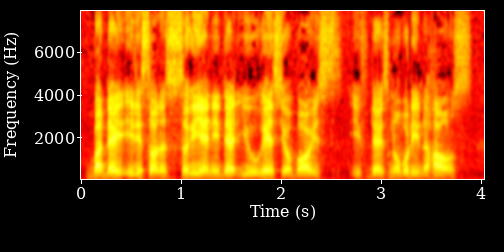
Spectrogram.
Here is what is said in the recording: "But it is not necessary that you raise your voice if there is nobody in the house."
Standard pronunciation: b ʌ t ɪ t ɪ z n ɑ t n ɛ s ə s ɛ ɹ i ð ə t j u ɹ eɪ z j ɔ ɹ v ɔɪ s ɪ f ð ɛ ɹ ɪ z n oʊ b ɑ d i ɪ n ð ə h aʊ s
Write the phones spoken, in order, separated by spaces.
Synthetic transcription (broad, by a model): b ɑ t ɪ t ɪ s n ɑ t n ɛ s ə s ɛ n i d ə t j u ɹ eɪ s j ɔ v ɔɪ s ɪ f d ɛ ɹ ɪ s n oʊ b ɑ d i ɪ n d ə h aʊ s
